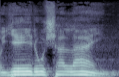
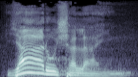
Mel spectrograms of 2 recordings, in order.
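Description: First: The first syllable is said with an 'e' vowel. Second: The first syllable is said with an 'a' vowel. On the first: It avoids pronouncing the divine name Ya. The speaker calls it wrong. "muchos dicen, bueno, Yerushalayim. No" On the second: It keeps the divine name Ya in the word. The speaker calls it right. "no quieren pronunciar el Ya de Yahweh, pero es Yarushalayim"

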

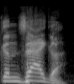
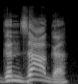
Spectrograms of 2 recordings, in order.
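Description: First: The middle syllable sounds like 'zag'. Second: The middle syllable does not sound like 'zag'. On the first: The speaker calls it right. "It is Gonzaga. They are the Zags" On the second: The speaker calls it wrong. "It's not Gonzaga"

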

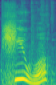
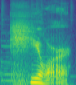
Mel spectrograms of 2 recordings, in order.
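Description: First: The word is said with a British accent. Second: The word is said with an American accent. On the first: "British would say cure" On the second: "American cure"

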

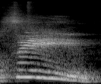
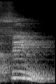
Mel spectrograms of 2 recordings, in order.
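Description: First: The vowel is long and drawn out. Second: The vowel is short and clipped. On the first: The speaker calls it right. "Double ईच्या उच्चार दीर्घ ई होतो" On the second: The speaker calls it wrong. "असं म्हणू नका"

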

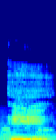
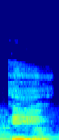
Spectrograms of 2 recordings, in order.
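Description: First: The vowel is said like the name 'ee'. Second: The same.

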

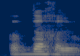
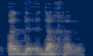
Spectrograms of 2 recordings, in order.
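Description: First: The two d sounds merge into one. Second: The two d sounds are kept separate. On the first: The speaker calls it right. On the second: The speaker calls it wrong.

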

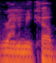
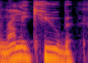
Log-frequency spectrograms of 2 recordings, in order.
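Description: First: The last syllable rhymes with 'tub'. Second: The last syllable rhymes with 'tube'. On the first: The speaker calls it wrong. "I was corrected by another podcaster when I said Rummy Cub once" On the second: The speaker calls it right. "correct others the same way as Rummy Cube"

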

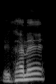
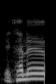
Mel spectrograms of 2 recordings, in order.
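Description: Both takes have the same delivery.

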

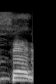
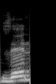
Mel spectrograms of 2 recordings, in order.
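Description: First: The word begins with an s sound. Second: The word begins with a j sound. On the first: The speaker calls it right. "सेन, ये एस पढ़ते हैं इसको" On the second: The speaker calls it wrong. "जेन नहीं"

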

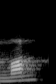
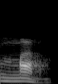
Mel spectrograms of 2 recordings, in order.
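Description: First: The vowel is a rounded 'o' sound. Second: The vowel is an open 'a' sound. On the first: The speaker calls it wrong. "bukan mon" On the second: The speaker calls it right. "tapi man"

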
